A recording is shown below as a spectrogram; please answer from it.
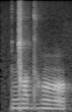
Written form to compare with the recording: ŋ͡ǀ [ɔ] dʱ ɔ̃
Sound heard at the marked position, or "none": ɔ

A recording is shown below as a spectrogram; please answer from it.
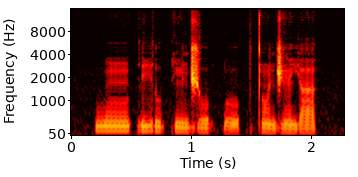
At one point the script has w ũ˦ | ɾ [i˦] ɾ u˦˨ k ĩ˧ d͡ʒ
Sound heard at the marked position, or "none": i˦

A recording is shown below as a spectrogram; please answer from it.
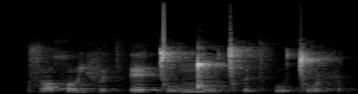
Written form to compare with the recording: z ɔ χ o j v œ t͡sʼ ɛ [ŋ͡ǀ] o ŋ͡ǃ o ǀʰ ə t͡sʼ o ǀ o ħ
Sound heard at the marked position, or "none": ǀ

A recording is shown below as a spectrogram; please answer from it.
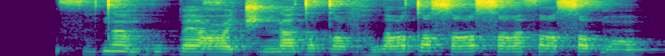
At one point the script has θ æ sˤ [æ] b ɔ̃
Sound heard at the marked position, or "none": ə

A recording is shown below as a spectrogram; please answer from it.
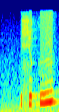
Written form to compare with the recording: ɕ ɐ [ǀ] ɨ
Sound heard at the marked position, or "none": k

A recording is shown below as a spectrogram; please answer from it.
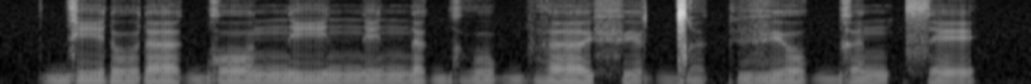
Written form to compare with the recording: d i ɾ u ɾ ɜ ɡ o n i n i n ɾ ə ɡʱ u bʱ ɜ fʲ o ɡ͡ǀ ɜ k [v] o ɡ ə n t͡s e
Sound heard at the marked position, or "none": vʲ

